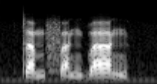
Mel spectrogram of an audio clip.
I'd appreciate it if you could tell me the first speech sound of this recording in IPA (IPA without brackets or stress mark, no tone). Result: t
